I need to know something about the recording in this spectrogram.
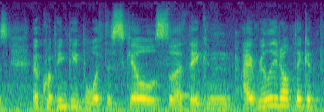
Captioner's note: none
